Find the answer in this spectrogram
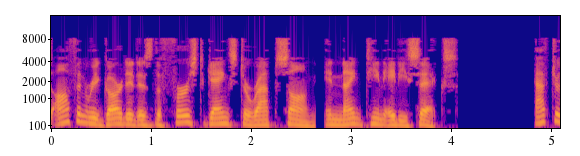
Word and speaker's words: gangsta: Gangsta is a non-rhotic pronunciation of the word gangster. The genre was pioneered in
